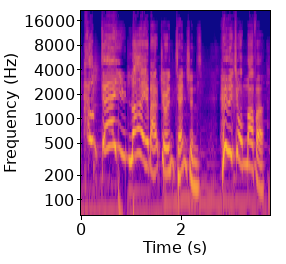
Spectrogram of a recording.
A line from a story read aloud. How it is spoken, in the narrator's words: shrieks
